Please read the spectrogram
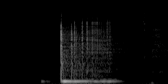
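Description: A sharp clatter of two ten-sided dice, rolled together as a D100, tumbling onto a tabletop, ringing and rattling for about half a second before settling, followed by a faint final tap. Fairly loud, no voices.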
